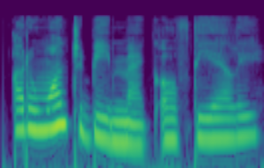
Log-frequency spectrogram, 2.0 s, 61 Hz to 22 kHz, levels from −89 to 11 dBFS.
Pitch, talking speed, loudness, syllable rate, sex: 195 Hz, 270 wpm, -18 LUFS, 5.6 syllables/s, female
